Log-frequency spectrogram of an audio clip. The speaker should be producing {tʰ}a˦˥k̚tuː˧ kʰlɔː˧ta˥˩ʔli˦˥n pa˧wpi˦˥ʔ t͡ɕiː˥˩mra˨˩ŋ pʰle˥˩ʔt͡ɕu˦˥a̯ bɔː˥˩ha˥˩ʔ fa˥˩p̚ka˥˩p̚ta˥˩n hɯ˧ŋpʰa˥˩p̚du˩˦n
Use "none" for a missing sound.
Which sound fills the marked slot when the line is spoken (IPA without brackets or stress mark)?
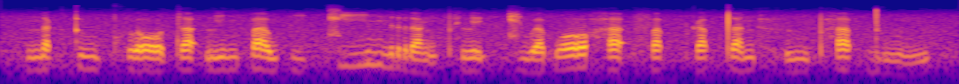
n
